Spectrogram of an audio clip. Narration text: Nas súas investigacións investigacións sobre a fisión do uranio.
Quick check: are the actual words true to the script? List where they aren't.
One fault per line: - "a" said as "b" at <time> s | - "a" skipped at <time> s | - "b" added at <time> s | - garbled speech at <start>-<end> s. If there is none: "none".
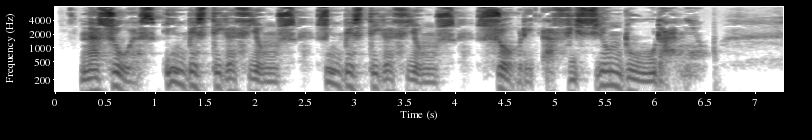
none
